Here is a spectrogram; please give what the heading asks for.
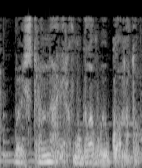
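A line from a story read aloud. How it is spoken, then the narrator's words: Whisper. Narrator (Russian): шепнул странник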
